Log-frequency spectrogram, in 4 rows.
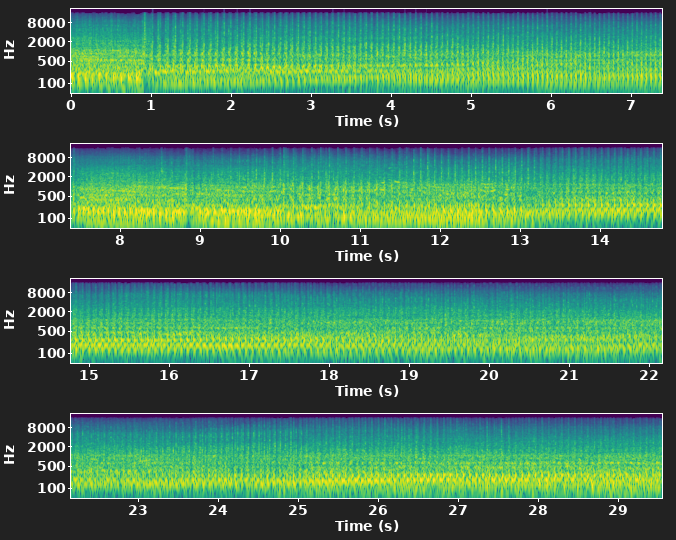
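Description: Landini L55 hot-bulb single-cylinder two-stroke diesel engines working hard under ploughing load, with a loud, rapid, steady exhaust beat. The engine speed shifts a little and the level dips slightly about 13 seconds in.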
